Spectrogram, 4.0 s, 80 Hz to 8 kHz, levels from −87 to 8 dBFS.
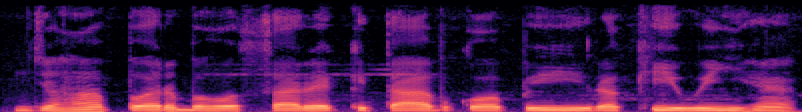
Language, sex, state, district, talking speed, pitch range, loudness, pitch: Hindi, male, Bihar, Patna, 150 wpm, 120-130 Hz, -14 LUFS, 125 Hz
